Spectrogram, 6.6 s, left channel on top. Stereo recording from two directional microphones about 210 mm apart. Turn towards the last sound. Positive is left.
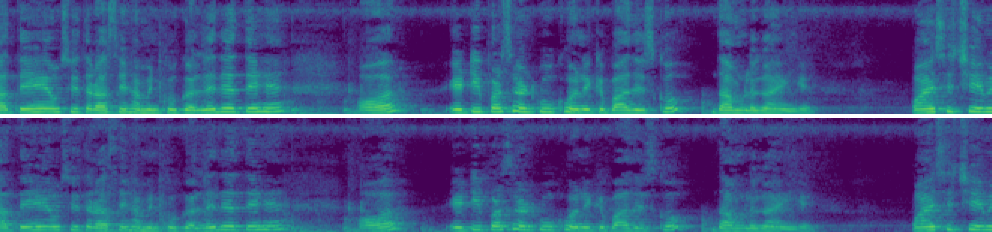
turn(degrees=25)  # may be behind; listen again after turning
